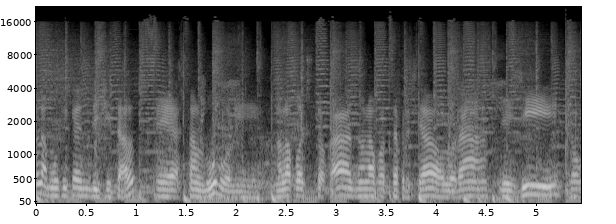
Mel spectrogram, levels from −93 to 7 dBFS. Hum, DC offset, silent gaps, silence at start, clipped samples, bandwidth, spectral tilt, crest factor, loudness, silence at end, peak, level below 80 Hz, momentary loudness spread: none; under 0.1%; none; 0 s; under 0.1%; 17.5 kHz; -6.5 dB/octave; 14 dB; -22 LUFS; 0 s; -8 dBFS; -36 dBFS; 4 LU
